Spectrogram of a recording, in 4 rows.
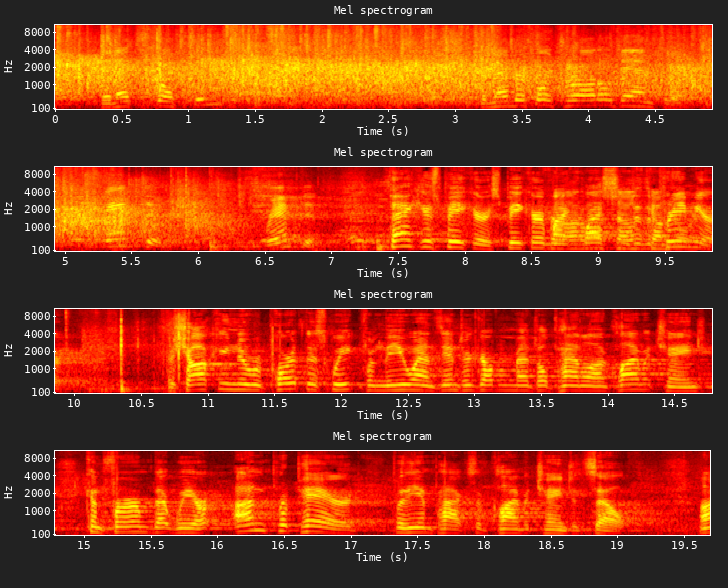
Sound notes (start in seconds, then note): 4.8 some Applause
